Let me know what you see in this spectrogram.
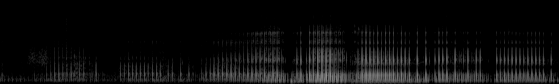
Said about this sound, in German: So, für alle Katzenlover, purr, Katzenschnurren.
